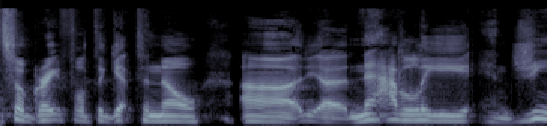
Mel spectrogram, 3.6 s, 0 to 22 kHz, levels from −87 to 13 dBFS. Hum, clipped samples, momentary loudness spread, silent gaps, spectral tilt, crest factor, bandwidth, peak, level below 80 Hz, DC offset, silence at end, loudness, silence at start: none; under 0.1%; 8 LU; none; -3.5 dB/octave; 20 dB; 17 kHz; -10 dBFS; -78 dBFS; under 0.1%; 0 s; -29 LUFS; 0 s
